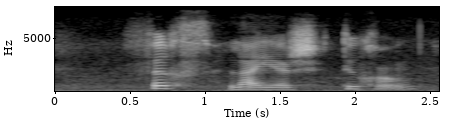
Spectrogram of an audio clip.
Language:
Afrikaans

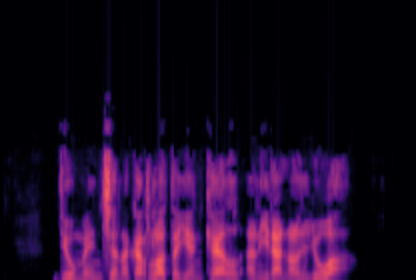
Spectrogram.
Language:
Catalan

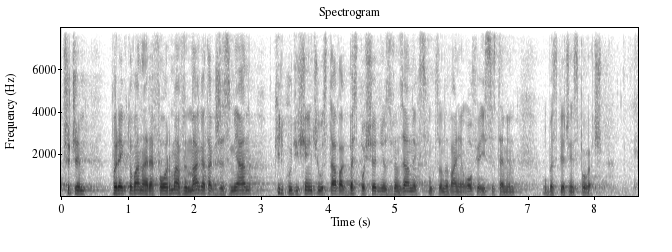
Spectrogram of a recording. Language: Polish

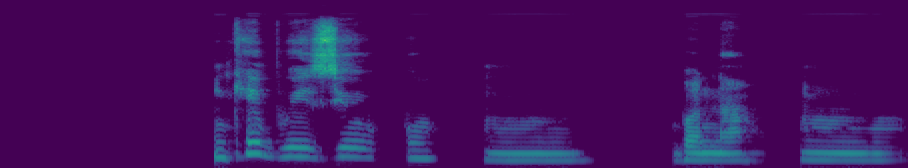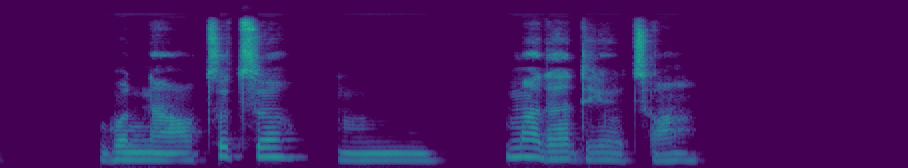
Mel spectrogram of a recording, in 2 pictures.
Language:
Igbo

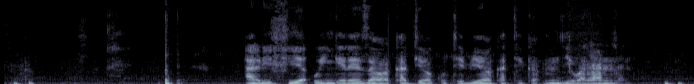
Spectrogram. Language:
Swahili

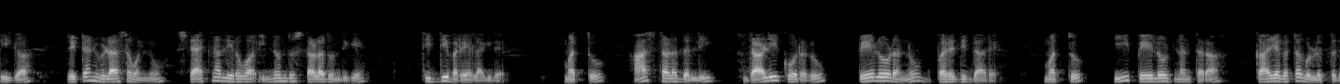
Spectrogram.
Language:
Kannada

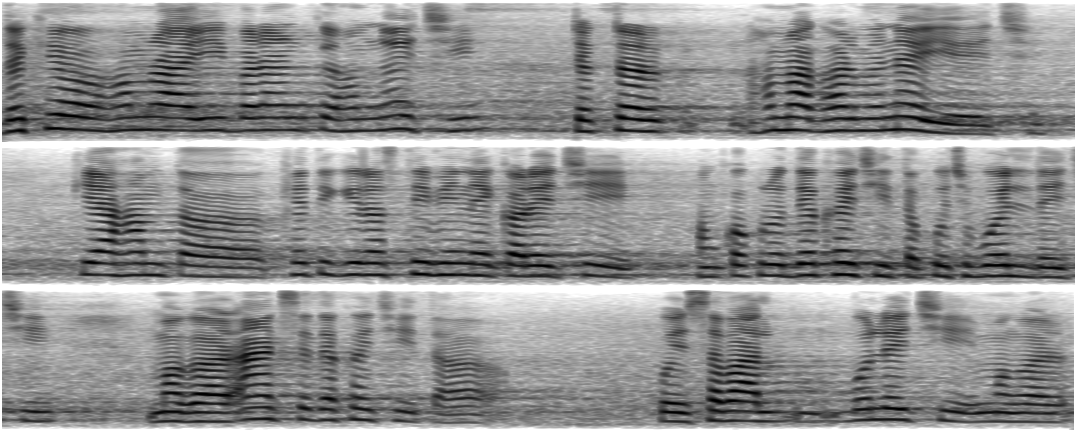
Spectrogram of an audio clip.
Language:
Maithili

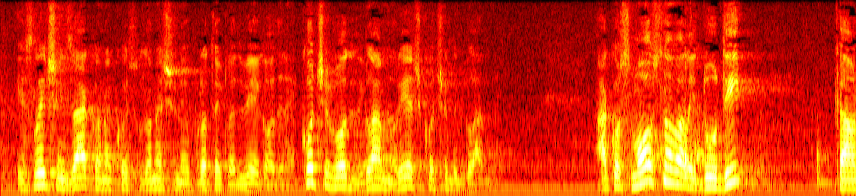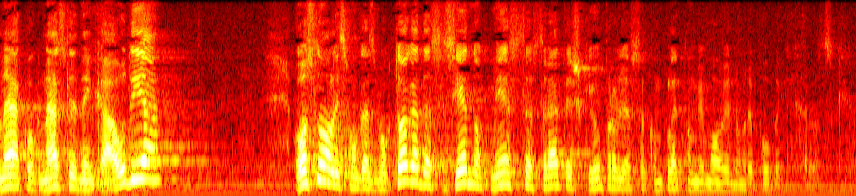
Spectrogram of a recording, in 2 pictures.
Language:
Croatian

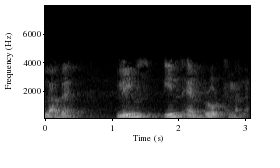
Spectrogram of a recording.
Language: Malayalam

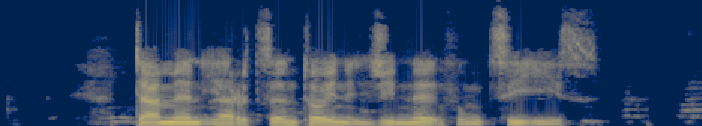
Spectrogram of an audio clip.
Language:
Esperanto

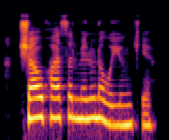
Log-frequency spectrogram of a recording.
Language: Pashto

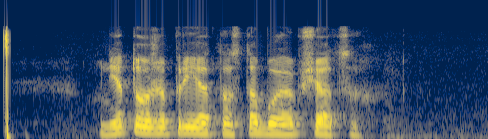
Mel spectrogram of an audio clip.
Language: Russian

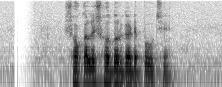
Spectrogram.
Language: Bangla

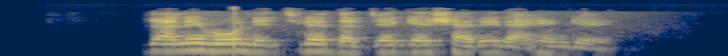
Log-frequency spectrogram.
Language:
Urdu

